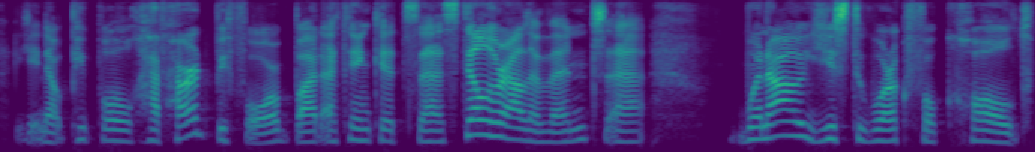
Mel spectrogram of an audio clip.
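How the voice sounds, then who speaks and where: A middle-aged woman from Greece, chatting as a podcast guest, warm and storytelling, with frequent fillers and restarts. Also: fairly low pitch, clear, resonant tone, no echo, clean studio sound. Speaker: podcast guest, tech founder. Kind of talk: conversational interview.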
